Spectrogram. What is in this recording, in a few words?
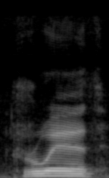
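"rrued", wheel, San Lucas Quiaviní Zapotec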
